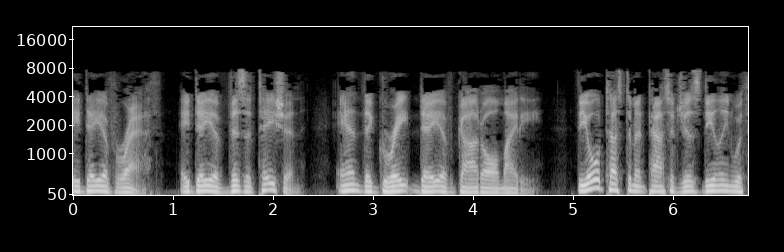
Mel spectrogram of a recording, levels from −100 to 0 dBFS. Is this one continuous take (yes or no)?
no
